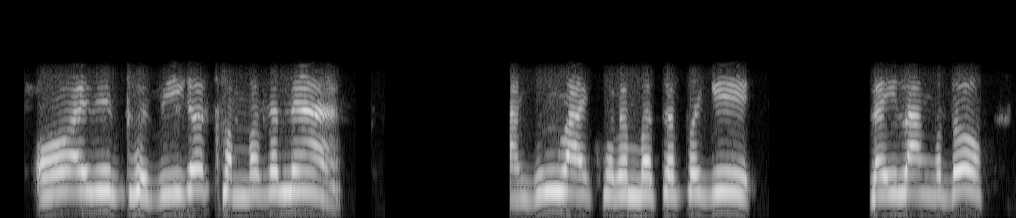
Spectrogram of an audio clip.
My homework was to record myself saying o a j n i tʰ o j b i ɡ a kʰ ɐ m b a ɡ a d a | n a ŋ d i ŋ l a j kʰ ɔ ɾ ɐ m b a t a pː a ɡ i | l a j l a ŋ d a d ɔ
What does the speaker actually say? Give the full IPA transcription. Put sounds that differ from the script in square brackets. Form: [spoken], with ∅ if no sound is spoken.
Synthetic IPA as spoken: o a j n i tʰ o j b i ɡ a kʰ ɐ m b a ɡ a [n] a | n a ŋ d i ŋ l a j kʰ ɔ ɾ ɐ m b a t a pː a ɡ i | l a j l a ŋ [b] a d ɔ

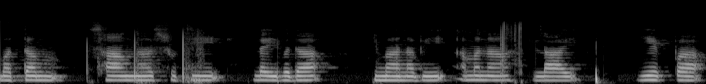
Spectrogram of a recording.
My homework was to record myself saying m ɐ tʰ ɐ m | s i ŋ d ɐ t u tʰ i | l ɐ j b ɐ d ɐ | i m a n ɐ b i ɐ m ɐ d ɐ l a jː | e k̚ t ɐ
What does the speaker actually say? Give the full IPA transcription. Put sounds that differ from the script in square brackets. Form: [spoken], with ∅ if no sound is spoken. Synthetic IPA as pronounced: m ɐ [t] ɐ m | s [a] ŋ [n] ɐ [s] u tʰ i | l ɐ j b ɐ d ɐ | i m a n ɐ b i ɐ m ɐ [n] ɐ l a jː | e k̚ [p] ɐ

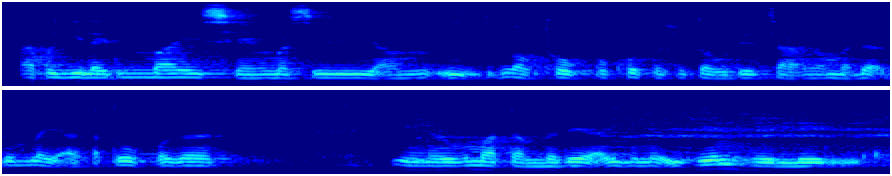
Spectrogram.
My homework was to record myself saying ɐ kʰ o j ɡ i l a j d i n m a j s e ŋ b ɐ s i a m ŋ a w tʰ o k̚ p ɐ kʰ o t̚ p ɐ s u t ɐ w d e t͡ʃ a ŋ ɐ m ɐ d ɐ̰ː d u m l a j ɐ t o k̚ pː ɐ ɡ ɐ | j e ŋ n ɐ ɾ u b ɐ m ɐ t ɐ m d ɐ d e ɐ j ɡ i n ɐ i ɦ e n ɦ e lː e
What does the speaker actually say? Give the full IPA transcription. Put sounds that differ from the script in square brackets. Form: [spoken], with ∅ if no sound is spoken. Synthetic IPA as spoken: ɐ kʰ o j ɡ i l a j d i n m a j s e ŋ b ɐ s i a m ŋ a w tʰ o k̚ p ɐ kʰ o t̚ p ɐ s u t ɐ w d e t͡ʃ a ŋ ɐ m ɐ d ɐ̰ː d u m l a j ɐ t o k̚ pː ɐ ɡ ɐ | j e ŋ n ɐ ɾ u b ɐ m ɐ t ɐ m d ɐ d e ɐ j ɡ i n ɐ i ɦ e n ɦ e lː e

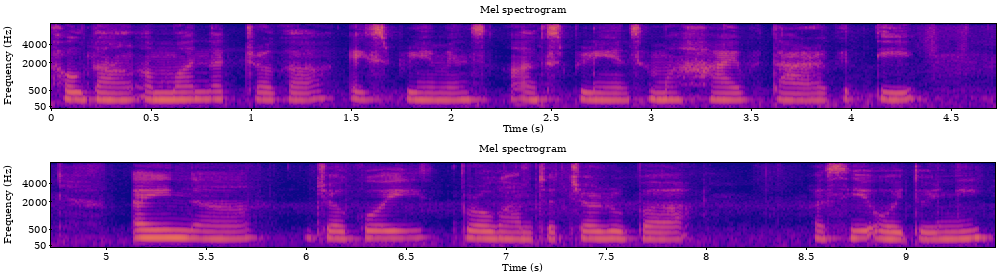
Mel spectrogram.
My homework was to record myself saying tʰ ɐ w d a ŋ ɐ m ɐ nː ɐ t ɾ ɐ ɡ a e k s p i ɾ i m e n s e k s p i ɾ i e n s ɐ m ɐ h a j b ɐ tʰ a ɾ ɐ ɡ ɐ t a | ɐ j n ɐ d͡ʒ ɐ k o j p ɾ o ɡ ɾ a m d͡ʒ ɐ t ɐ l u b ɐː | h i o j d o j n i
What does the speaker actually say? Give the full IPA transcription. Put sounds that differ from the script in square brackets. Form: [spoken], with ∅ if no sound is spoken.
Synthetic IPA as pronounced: tʰ ɐ w d a ŋ ɐ m ɐ [n] ɐ t ɾ ɐ ɡ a e k s p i ɾ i m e n s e k s p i ɾ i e n s ɐ m ɐ h a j b ɐ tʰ a ɾ ɐ ɡ ɐ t [i] | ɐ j n ɐ d͡ʒ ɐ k o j p ɾ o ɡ ɾ a m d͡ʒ ɐ [t͡ʃ] ɐ [ɾ] u b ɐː | [s] i o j d o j n i

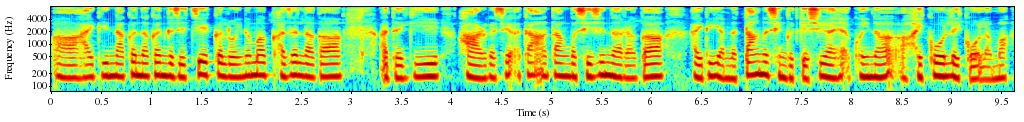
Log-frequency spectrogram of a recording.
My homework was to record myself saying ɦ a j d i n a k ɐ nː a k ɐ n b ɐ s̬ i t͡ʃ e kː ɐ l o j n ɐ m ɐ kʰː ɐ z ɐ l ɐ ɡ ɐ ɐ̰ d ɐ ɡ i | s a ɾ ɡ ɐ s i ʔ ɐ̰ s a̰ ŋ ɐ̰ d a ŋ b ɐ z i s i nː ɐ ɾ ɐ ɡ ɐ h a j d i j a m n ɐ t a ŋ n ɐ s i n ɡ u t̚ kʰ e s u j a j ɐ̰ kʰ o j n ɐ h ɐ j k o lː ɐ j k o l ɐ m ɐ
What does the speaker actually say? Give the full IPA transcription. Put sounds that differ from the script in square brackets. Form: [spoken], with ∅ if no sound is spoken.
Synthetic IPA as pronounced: ɦ a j d i n a k ɐ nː a k ɐ n [ɡ] ɐ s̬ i t͡ʃ e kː ɐ l o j n ɐ m ɐ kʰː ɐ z ɐ l ɐ ɡ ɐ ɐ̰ d ɐ ɡ i | [h] a ɾ ɡ ɐ s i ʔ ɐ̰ [t] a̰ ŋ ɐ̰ [t] a ŋ b ɐ [s] i [z] i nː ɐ ɾ ɐ ɡ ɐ h a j d i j a m n ɐ t a ŋ n ɐ s i [ŋ] ɡ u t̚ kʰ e s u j a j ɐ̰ kʰ o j n ɐ h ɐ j k o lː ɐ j k o l ɐ m ɐ

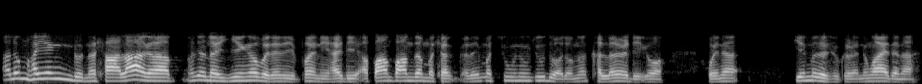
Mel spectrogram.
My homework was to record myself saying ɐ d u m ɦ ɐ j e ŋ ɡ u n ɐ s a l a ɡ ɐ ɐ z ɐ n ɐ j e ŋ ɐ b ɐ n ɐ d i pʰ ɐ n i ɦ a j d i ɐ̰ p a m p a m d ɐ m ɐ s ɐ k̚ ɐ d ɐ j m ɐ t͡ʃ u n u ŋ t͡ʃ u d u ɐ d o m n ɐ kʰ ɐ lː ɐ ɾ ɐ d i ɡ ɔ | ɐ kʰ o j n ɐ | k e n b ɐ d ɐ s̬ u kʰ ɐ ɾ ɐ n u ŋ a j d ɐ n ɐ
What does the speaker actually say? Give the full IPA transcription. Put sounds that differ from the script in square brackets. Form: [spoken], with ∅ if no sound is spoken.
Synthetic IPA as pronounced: ɐ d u m ɦ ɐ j e ŋ [d] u n ɐ s a l a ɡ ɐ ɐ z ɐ n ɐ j e ŋ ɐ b ɐ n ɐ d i pʰ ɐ n i ɦ a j d i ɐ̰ p a m p a m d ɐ m ɐ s ɐ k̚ ɐ d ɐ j m ɐ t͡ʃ u n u ŋ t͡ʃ u d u ɐ d o m n ɐ kʰ ɐ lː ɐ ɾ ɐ d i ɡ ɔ | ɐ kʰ o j n ɐ | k e n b ɐ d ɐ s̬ u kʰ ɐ ɾ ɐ n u ŋ a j d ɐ n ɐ

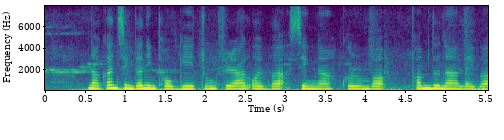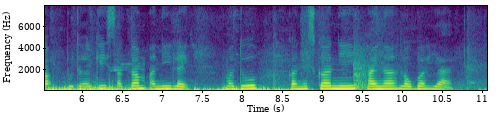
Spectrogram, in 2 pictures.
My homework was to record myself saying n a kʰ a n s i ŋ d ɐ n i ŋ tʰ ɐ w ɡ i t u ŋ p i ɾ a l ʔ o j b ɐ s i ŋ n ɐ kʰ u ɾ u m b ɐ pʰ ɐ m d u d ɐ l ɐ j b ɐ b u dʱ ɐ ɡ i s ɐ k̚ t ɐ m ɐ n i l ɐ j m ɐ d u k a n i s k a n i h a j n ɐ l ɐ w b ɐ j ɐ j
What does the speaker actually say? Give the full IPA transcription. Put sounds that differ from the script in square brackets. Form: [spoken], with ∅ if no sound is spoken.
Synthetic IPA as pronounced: n a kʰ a n s i ŋ d ɐ n i ŋ tʰ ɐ w ɡ i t u ŋ [pʰ] i ɾ a l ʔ o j b ɐ s i ŋ n ɐ kʰ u ɾ u m b ɐ pʰ ɐ m d u [n] ɐ l ɐ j b ɐ b u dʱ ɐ ɡ i s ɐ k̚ t ɐ m ɐ n i l ɐ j m ɐ d u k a n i s k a n i h a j n ɐ l ɐ w b ɐ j [a] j

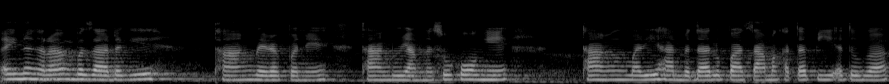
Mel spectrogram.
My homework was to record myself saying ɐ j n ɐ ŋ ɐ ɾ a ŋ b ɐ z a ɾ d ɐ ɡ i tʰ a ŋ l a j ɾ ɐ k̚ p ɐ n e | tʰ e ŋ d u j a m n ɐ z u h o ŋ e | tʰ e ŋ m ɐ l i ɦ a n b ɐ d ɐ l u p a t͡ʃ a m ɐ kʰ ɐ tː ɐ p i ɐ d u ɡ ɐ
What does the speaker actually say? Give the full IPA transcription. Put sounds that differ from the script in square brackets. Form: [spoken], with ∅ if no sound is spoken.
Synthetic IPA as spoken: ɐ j n ɐ ŋ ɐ ɾ a ŋ b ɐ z a ɾ d ɐ ɡ i tʰ a ŋ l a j ɾ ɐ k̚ p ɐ n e | tʰ [a] ŋ d u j a m n ɐ [s] u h o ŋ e | tʰ [a] ŋ m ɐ [ɾ] i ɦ a n b ɐ d ɐ l u p a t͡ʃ a m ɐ kʰ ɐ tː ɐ p i ɐ d u ɡ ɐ

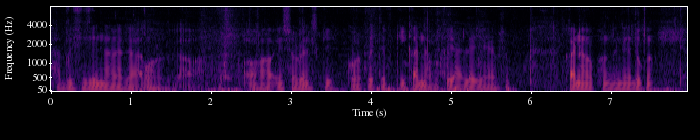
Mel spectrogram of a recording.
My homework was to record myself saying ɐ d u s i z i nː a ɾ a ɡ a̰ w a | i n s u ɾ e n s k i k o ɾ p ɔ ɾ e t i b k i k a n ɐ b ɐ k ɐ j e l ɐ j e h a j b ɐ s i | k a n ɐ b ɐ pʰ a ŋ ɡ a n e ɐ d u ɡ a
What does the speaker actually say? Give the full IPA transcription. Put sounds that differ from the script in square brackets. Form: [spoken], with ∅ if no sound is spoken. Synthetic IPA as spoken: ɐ d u s i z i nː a ɾ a ɡ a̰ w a | i n s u ɾ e n s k i k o ɾ p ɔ ɾ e t i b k i k a n [a] b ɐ k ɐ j [a] l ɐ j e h a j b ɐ s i | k a n [a] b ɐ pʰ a ŋ ɡ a n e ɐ d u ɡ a

